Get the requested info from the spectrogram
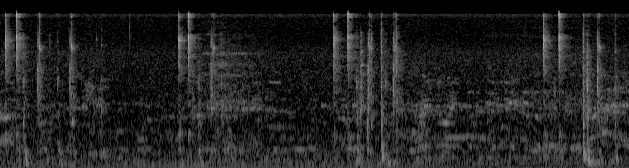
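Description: Faint typing on a keyboard: short clusters of key clicks every second or two, over otherwise near-silent room tone.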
